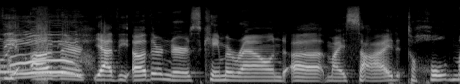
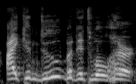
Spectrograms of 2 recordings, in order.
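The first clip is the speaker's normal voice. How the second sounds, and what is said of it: Attempted Russian accent. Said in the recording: “just like a Russian lady with red hair, and was just like, I cannot do a Russian accent”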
